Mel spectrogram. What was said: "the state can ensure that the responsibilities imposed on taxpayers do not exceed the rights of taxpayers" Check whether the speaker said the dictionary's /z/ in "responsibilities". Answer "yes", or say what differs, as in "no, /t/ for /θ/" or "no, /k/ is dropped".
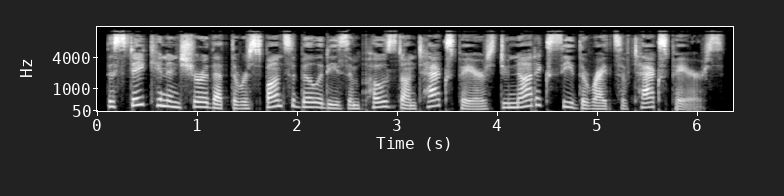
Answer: yes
